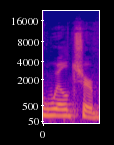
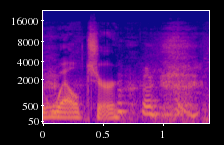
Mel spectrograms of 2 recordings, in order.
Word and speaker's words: Wilcher: I'm Wilcher, but a lot of people, especially in Indiana, say Welcher.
